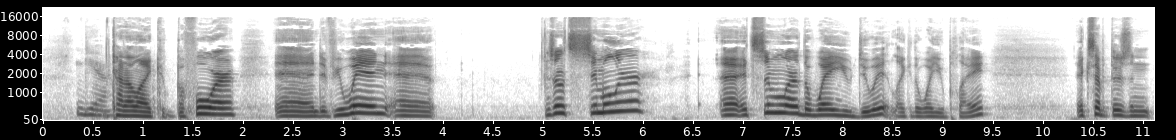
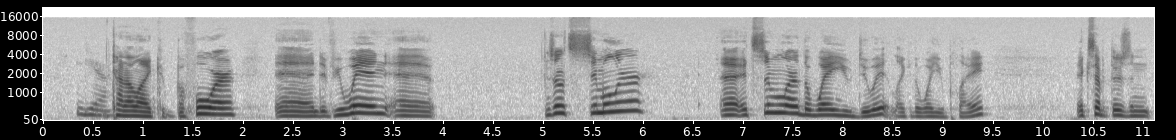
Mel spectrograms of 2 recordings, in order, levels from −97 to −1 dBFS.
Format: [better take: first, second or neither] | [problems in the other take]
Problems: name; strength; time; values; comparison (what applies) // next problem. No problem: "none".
first | hiss; faint; throughout; 25 dB below the speech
